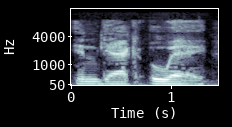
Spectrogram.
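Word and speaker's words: Ngakoue: what I think is I say it that way because that's how I got to remember to spell it n g a k o u in gaka we um I think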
